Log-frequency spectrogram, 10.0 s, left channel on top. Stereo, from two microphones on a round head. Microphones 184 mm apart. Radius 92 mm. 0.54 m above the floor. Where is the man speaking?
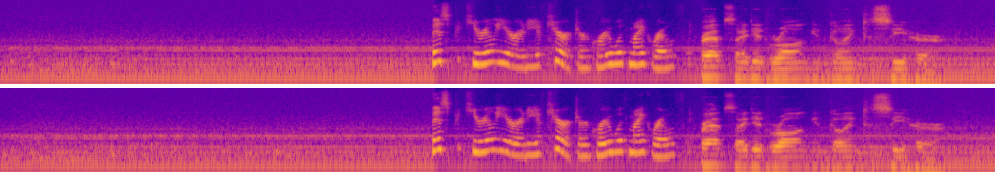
10° left (ahead or behind), 1.8 m.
